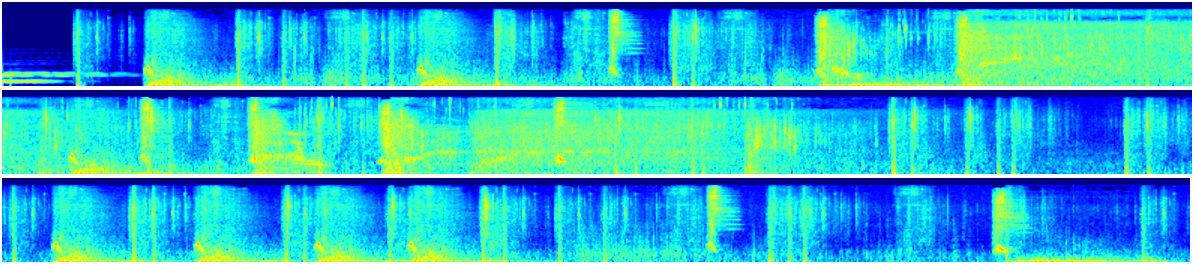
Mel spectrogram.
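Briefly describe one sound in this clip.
A large sword swings and strikes enemies with heavy thuds.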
